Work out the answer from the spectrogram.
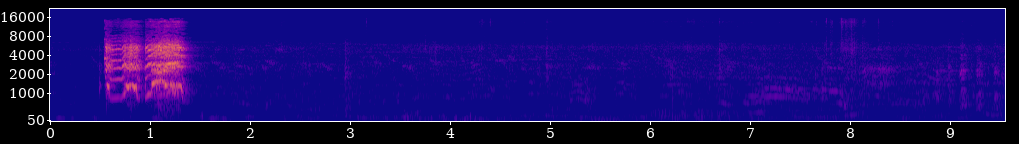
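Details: Green junglefowl, an old cock that crows often, gives one short hoarse two-note crow near the start, then a long quiet stretch with faint rustling and distant soft sounds.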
